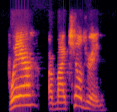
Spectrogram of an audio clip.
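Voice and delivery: play-acted, demanding, drawn-out yelling call. Retelling a father arriving at the school: imitating father yelling.

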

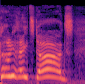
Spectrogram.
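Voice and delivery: high, slow mocking voice. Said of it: "people can be like".

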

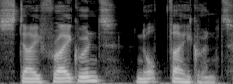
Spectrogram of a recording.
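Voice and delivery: put-on Birmingham accent. Asked whether they can do a Brummie accent, someone tries a line: Brummie accent. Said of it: "You can do a sort of Brummie accent, can't you?".

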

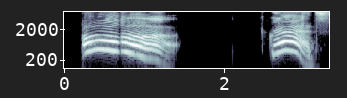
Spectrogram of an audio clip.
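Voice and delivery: high, loud fake jealous gushing. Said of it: "it's not a genuine congrats".

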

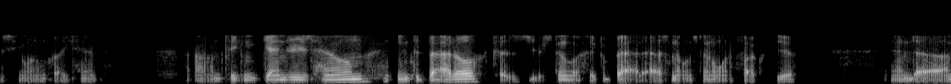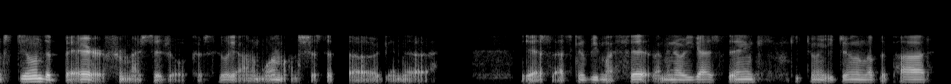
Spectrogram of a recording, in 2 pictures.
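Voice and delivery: creaky voice, heavy vocal fry throughout. A listener leaves a phone message for a podcast, with heavy vocal fry. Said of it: "A lot of vocal fry there".

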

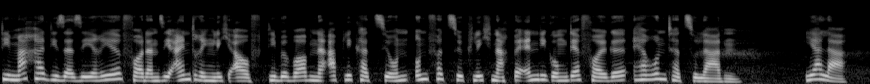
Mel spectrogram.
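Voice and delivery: put-on robotic assistant voice. Quoting an app ad read out in a series, in a Siri robot voice. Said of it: "so eine Siri-Roboterstimme".

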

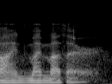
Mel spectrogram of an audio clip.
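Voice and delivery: hushed, barely audible low half-whisper. Player in role pulls a character in face to face: half-whispering very quietly. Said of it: "I try to whisper as quietly as I can".

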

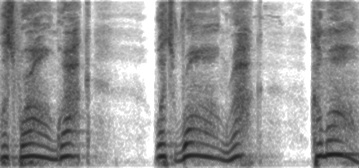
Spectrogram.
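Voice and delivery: shrill, very high-pitched shout. Retelling a Rocky movie scene: imitating Apollo Creed yelling. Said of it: "he's yelling at Rocky".

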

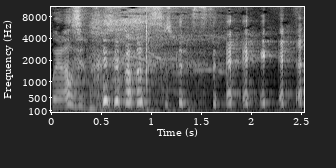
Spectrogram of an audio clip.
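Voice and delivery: loud laughter running through the words.

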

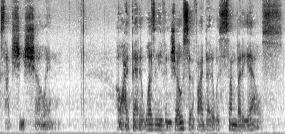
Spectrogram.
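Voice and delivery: sly, hushed whisper. Acting out town gossip about a pregnancy: imitating townspeople whispering. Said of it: "People would be whispering".

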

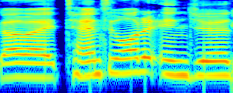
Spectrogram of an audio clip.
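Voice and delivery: ordinary delivery

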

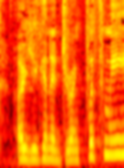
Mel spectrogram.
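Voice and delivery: plain

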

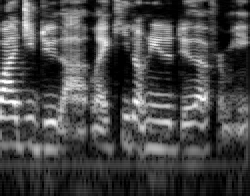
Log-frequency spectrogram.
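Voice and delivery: mock-annoyed, put-on annoyed tone. Retelling a woman's reaction to a man opening the door, mock-annoyed. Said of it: "like annoyed that he had opened the door".

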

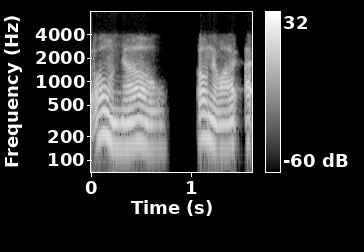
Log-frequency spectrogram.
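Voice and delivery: ordinary delivery

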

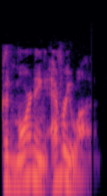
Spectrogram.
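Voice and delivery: warm, enthusiastic voice with a big smile.

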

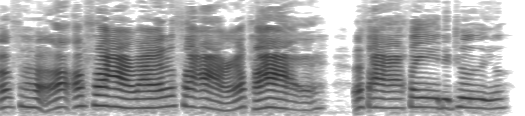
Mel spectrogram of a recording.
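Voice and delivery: play-acted, slow, drawn-out, repeated apologetic tone. Retelling people trying to apologize: imitating someone apologizing. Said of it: "Trying to apologize".

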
